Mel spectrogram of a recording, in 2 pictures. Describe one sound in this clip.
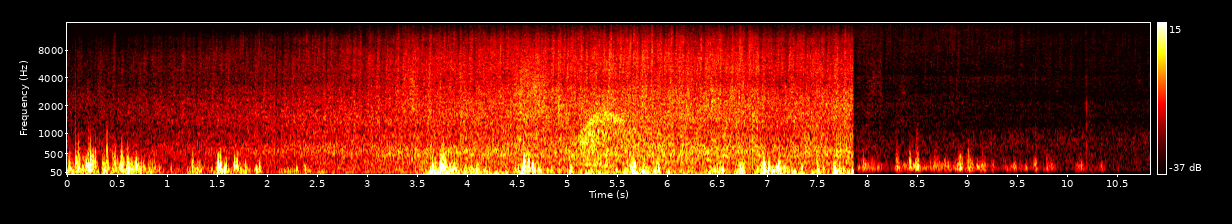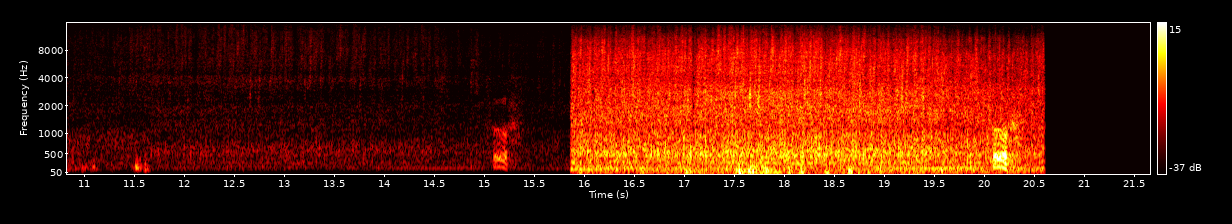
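Bubbles pop and crackle in a hot pan.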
